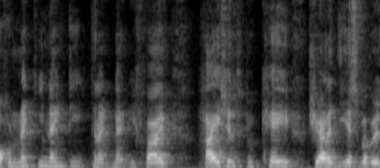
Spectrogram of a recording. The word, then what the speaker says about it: Bucket: She insisted that to any Tom, Dick or Harry that it was pronounced Bouquet, as we know.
